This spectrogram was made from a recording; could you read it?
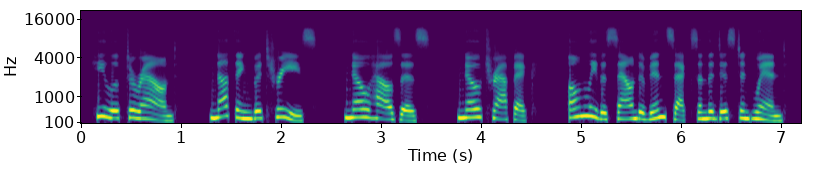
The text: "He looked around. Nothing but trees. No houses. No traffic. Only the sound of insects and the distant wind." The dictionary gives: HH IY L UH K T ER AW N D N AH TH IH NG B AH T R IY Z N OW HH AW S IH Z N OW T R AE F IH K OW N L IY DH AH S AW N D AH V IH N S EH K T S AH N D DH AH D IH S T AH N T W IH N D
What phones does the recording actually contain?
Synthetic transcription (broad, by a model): HH IY L UH K T ER AW N D N AH TH IH NG B AH T R IY Z N OW HH AW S IH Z N OW T R AE F IH K OW N L IY DH AH S AW N D AH V IH N S EH K T S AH N DH AH D IH S T AH N T W IH N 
